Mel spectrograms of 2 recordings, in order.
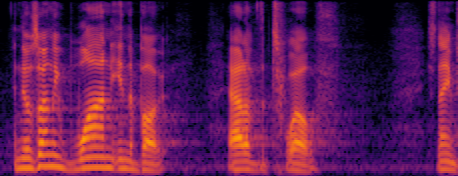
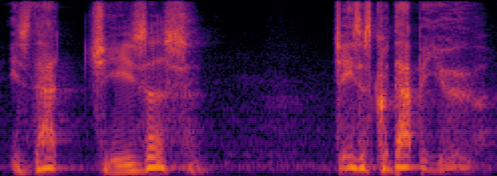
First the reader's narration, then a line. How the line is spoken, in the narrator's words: I don't know if he whispered those words or if he muttered them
